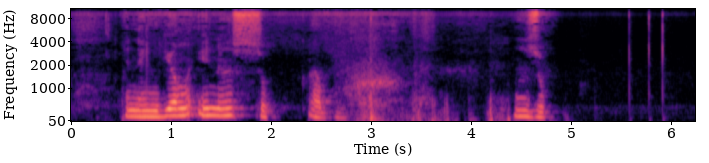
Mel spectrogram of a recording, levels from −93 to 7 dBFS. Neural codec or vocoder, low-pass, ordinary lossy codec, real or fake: none; 9.9 kHz; AAC, 64 kbps; real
